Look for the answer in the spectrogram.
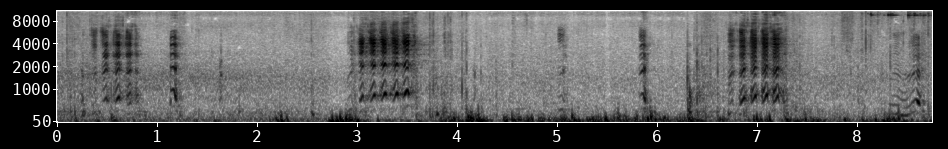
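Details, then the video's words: A female goat making odd high chirping sounds: short bright harmonic bursts near 0.5, 1.2, 3, 6 and 7 seconds, separated by rustling and low thumping handling noise. "Chirping Goat - Strange 🐐 sounds"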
